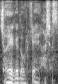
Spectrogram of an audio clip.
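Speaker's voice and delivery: hushed, soft whisper.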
